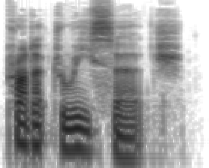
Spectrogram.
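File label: "product research", English, British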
